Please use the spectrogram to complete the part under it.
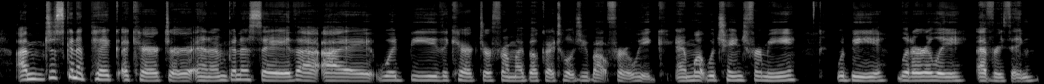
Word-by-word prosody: I'm 235 +2 +4
just 310 +2 +9
gonna 295 -7 +3
pick 220 -3 0
a 210 - 0
character 175 -2 0
and 175 -1 -1
I'm 190 +3 -2
gonna 220 +1 -1
say 175 -4 +4
that 180 -3 0
I 170 -2 +1
would 190 -1 -6
be 190 -1 -2
the 190 0 -8
character 180 -1 -3
from 180 0 -3
my 170 0 -5
book 175 0 -4
I 165 - -2
told 155 - -5
you 185 - -7
about - - -5
for - - -2
a - - -5
week, 125 -8 -8
and 170 +2 -3
what 190 - -1
would 200 0 -2
change 195 0 -2
for 195 -1 -2
me 185 +4 -1 0.4
would 195 -1 -5
be 175 -1 0
literally 180 -1 +2
everything. 170 -1 -1
185 Hz, 205 wpm, -24 LUFS, 175-195 Hz, 0.4 s, just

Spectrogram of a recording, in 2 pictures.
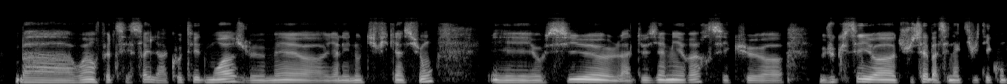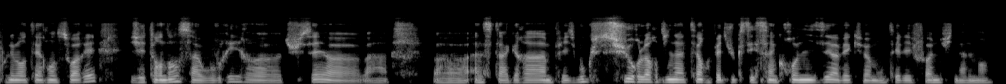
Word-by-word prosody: Bah, 100 -2 -2
ouais. 105 +3 -2
En 115 - +3
fait, - - -6
c'est - - -2
ça. 110 - +1
Il 110 -3 -4
est - - -5
à 90 - -7
côté 110 +3 -5
de 105 - -10
moi, 115 +5 +2
je 110 -5 -1
le 95 -1 -5
mets, 100 +2 0
heu 90 -3 -2
il 90 - -6
y - - -4
a - - -1
les 95 0 -3
notifications 100 +7 0 0.6
et 95 -2 -2
aussi, 115 +5 +4
heu, 110 -4 +5
la 85 0 -3
2e 105 +1 0
erreur 110 +4 -1
c'est 95 - +4
que, 100 - -3
heu, 90 -1 -3 0.4
vu - - -4
que - - -1
c'est, 125 -1 +4
heu, 110 -1 +4
tu - - +1
sais, - - +5
ben, - - +1
c'est - - +1
une 100 - +1
activité 100 +1 -4
complémentaire 100 0 -3
en 100 - 0
soirée, 115 +9 0 0.3
j'ai 100 +1 0
tendance 110 +3 +1
à 100 - -1
ouvrir, 105 +5 -8
heu, 95 -2 -6
tu - - 0
sais, 115 +1 +1
heu, 90 -6 -3
bah, 85 0 -11 0.5
heu, - - -6 0.4
Instagram, 100 0 -1
Facebook, 100 +5 -5
sur 125 -3 +8
l'ordinateur, 110 0 +1
en 95 - -13
fait. 110 - 0
Vu 105 - -6
que - - +1
c'est 105 - -1
synchronisé 105 +2 +1
avec, 100 -2 -2
heu, 95 - -2
mon 90 0 -6
téléphone, 100 0 -5
finalement. 90 -1 -6
100 Hz, 205 wpm, -25 LUFS, 95-110 Hz, 0.6 s, sur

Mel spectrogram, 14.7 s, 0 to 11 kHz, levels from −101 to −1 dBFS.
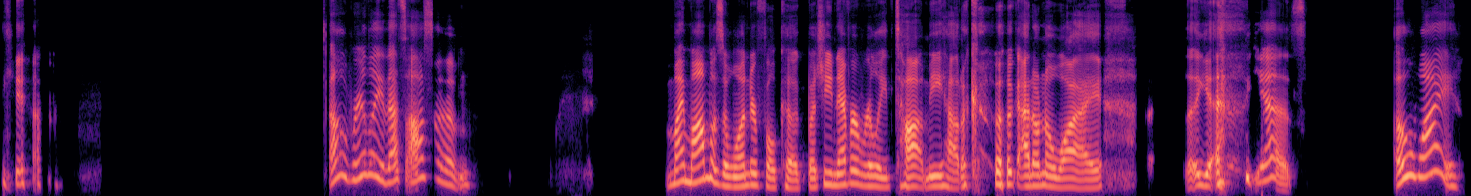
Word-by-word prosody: Yeah. 215 +1 -7 2.9
Oh, 325 +1 -1
really? 340 +1 -2
That's 240 +1 -1
awesome. 235 - -3 1.9
My 225 +5 +2
mom 255 +4 +5
was 225 -10 -1
a 175 - +3
wonderful 175 -1 0
cook, 140 -3 -3
but 155 0 -3
she 205 -1 -1
never 200 +3 +3
really 175 -4 0
taught 160 0 +3
me 170 +1 +1
how 150 -5 -1
to 170 - -3
cook. 210 0 +1
I 175 -3 +4
don't 180 +1 +2
know 170 -2 +2
why. 150 -1 +1 0.9
Yeah. - - +3 0.2
Yes 310 +1 -2 0.9
Oh, 290 - +4
why? 345 - 0
195 Hz, 115 wpm, -23 LUFS, 170-265 Hz, 2.9 s, mom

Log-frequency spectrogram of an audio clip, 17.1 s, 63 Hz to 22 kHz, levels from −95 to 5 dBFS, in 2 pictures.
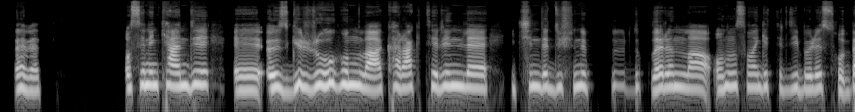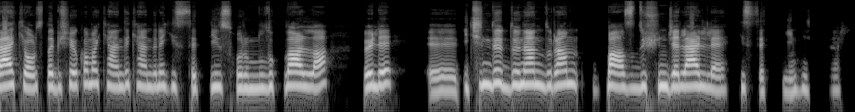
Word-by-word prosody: Evet. 195 -3 -1 0.8
O 220 - 0
senin 260 +3 +3
kendi, 255 +1 +3 0.3
eee, 200 +1 0
özgür 220 +2 +3
ruhunla, 255 -5 +4
karakterinle, 230 0 0 0.2
içinde 235 +1 -3
düşünüp 235 +1 -3 0.2
durduklarınla, 230 -1 -2
onun 240 +6 -2
sana 230 -1 -6
getirdiği, 225 -2 -7
böyle, 210 +2 -1
so 195 -5 -8
belki 245 0 +6
ortada 230 +1 -1
bir - - -6
şey 255 +2 -3
yok 250 - -3
ama 280 0 -1
kendi 250 -2 -4
kendine 245 -1 -3
hissettiğin 230 0 -5
sorumluluklarla, 230 +3 +1 0.4
böyle, 250 +4 +3 0.4
eee, 190 +1 -5
içinde 265 +3 0
dönen 265 0 +2
duran 260 +2 0 0.3
bazı 230 -3 +2
düşüncelerle 240 -3 +1
hissettiğin 185 -3 -11
hisler. 200 -1 -15
235 Hz, 125 wpm, -22 LUFS, 215-250 Hz, 0.8 s, belki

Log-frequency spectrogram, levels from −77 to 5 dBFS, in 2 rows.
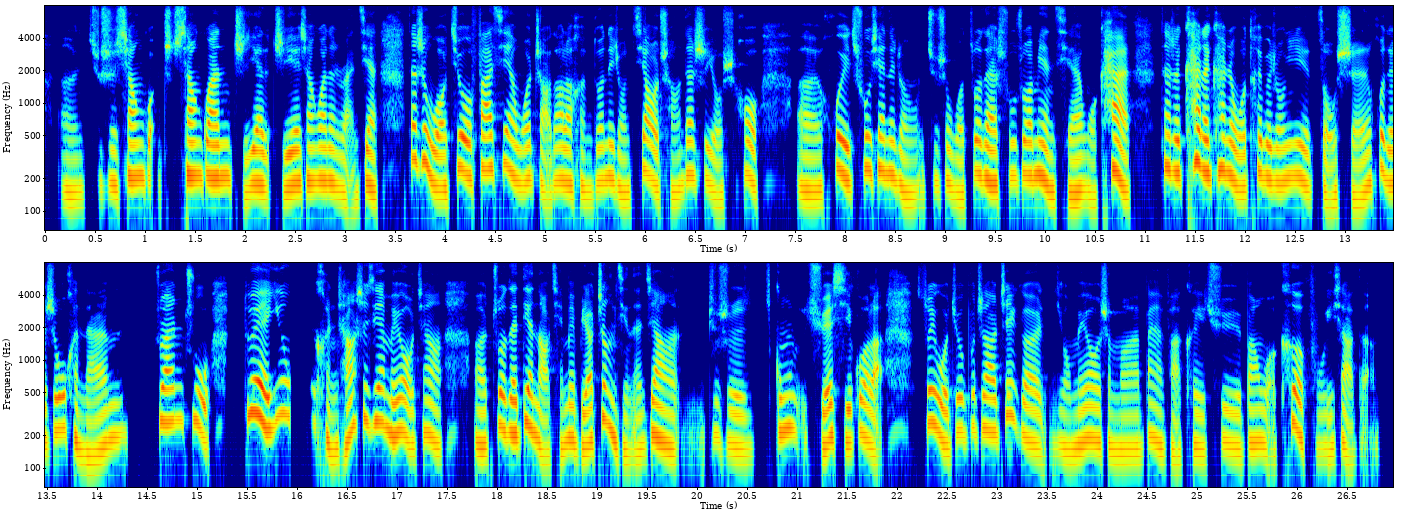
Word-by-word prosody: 嗯， 155 -1 -7
就 180 - -11
是 180 +1 -3
相 210 +4 +2
关 - - -2
相 215 -1 +2
关 210 -1 +4
职 155 -5 -5
业 180 -2 +3
职 165 - -5
业 180 +1 +4
相 190 +1 -1
关 195 -1 +2
的 185 - 0
软 155 -4 -5
件， 165 0 0 0.3
但 310 0 +2
是 295 - +3
我 170 -9 +4
就 235 +7 +4
发 245 +3 +4
现 240 -5 -1
我 195 +2 0
找 - - -3
到 195 +1 -1
了 185 - +2
很 170 -3 -7
多 195 +3 -3
那 205 - -1
种 155 -4 -5
教 220 -1 +2
程。 155 0 -7
但 220 +2 0
是 200 - -2
有 155 -6 -3
时 - - -6
候， 200 -7 0 0.4
呃， 160 -2 -2
会 215 +5 +4
出 245 +7 -1
现 245 0 +1
那 220 - 0
种， 155 -3 -5
就 190 - -9
是 190 - -6
我 150 -5 -3
坐 225 +7 -1
在 190 -3 +5
书 210 +4 -6
桌 220 0 +1
面 205 -7 +1
前， 150 +1 -2
我 140 -3 -6
看， 200 - +4 0.3
但 255 - +1
是 230 - +5
看 285 +5 +4
着 230 - +7
看 240 +2 0
着 210 - +4
我 165 -1 +1
特 225 +7 -2
别 205 -2 +2
容 190 +1 -1
易 205 -3 0
走 130 -5 -4
神， 140 +3 -1
或 250 - +1
者 180 -4 +1
是 220 +6 +1
我 230 - +4
很 185 -8 -3
难 140 +5 -2 0.4
专 275 0 +3
注。 280 -2 0 0.3
对， 315 -7 +8
因 305 +7 -2
为 - - 0
我 - - -1 0.2
有 - - -5
很 180 -7 -4
长 195 +10 +1
时 285 0 -2
间 275 0 +2
没 205 - +3
有 205 -5 +2
这 215 - -8
样， 185 -5 -1 0.3
呃， 165 -1 -1
坐 240 +8 +2
在 215 - +5
电 245 +1 +3
脑 165 -8 +1
前 160 +4 -9
面 190 0 0
比 165 - -3
较 170 - +5
正 275 +1 +1
经 150 -4 -6
地 145 - -6
这 205 - 0
样 170 -5 +2 0.3
就 200 +2 -8
是 155 -3 -4 0.2
工 225 +1 -1
学 175 0 +2
习 175 -2 -1
过 205 +2 +1
了， - - +1 0.3
所 265 - 0
以 - - +5
我 185 -7 +3
就 220 +8 -2
不 220 - -6
知 235 0 -4
道 220 -1 +5
这 310 +8 -3
个 175 -6 0
有 160 -2 -6
没 165 +3 -3
有 185 -1 +1
什 170 0 -3
么 150 0 -4
办 175 +1 -5
法 150 - -6
可 160 - -7
以 150 - -4
去 165 +1 -5
帮 175 +2 -2
我 170 - -5
克 260 -6 +2
服 155 -4 -11
一 150 - -6
下 130 - -2
的？ 165 +4 -13
190 Hz, 300 characters per minute, -21 LUFS, 160-220 Hz, 0.4 s, 对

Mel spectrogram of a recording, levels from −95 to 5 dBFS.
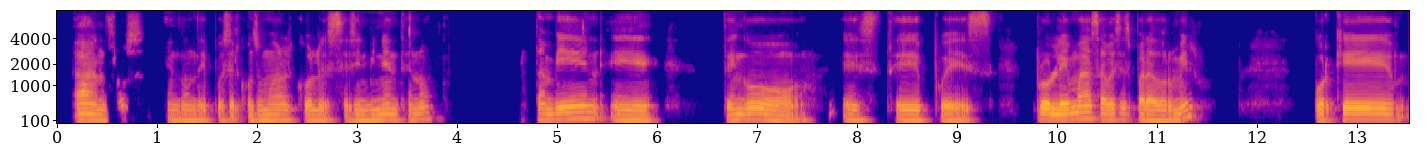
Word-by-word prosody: a 115 0 +3
antros, 380 - -6 0.2
en 105 - -4
donde, 105 0 -2
pues, 105 0 -7
el - - -2
consumo 105 +1 -2
de 110 - -1
alcohol 105 -1 -2
es 105 +1 -4
es 100 - -4
inminente, 105 +1 -1
¿no? 120 +3 -5 1.0
También, 125 +4 +1
eh, 100 -1 -1 0.6
tengo, 105 -3 +1 0.2
este, 105 0 -2
pues, 105 0 -3 0.4
problemas 120 +3 +5
a - - +4
veces 115 +2 -1
para 110 -3 +1
dormir 105 +2 +1 1.2
porque, 115 0 +3
110 Hz, 105 wpm, -21 LUFS, 105-115 Hz, 1.2 s, problemas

